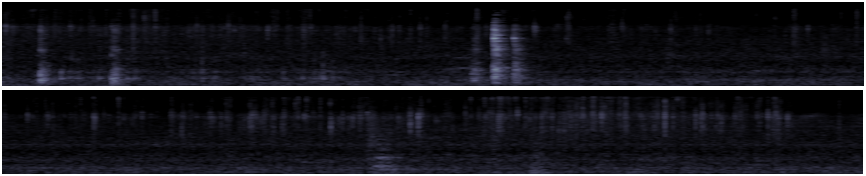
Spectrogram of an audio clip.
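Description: Cashew nuts and raisins frying in hot ghee in a metal pot, a steady quiet sizzle. A few sharp knocks of the stirring spoon against the pot, the loudest about four seconds in.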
